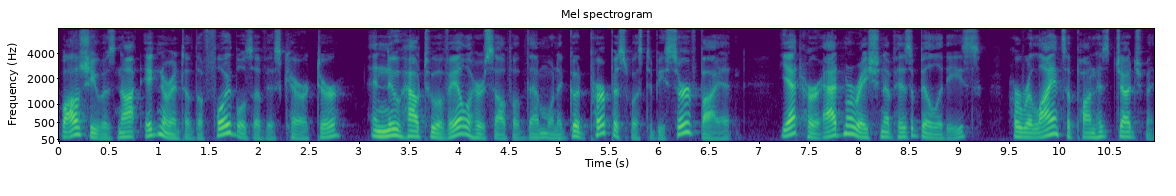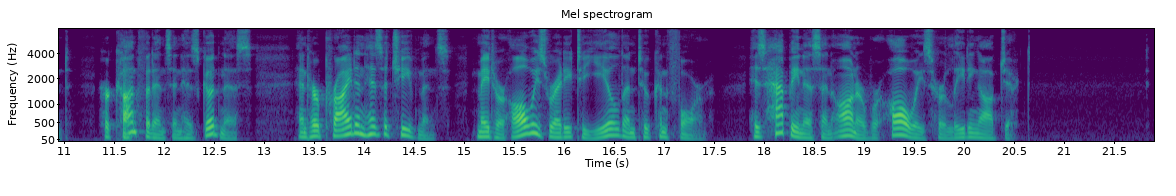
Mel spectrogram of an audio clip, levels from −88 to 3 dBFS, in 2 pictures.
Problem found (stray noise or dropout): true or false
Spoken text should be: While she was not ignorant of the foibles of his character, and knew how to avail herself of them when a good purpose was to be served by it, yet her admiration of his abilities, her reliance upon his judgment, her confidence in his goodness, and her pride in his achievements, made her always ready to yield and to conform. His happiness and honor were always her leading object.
false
